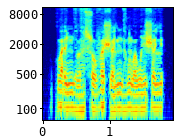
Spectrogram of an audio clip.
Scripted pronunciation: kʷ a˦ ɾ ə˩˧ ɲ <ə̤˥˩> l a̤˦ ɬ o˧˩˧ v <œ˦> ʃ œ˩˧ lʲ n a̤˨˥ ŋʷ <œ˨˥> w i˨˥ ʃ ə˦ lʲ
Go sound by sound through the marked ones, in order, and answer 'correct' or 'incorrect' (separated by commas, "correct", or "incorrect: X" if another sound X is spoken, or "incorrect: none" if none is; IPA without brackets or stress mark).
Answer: correct, correct, incorrect: œ˩˧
